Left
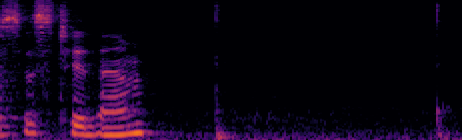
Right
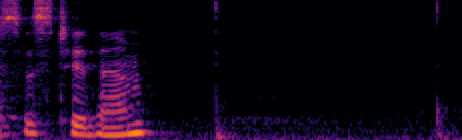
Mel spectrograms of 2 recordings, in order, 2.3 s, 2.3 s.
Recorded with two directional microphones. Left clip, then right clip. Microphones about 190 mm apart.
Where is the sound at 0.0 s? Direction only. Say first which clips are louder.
Right 3 dB; 20° right (ahead or behind).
